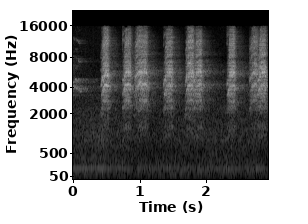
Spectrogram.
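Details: Short, harsh, grating screams from rainbow lorikeets defending their nest hollow against noisy miners, about five separate rough bursts, some doubled, over a faint steady hum.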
